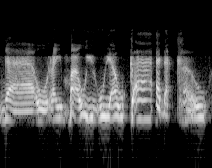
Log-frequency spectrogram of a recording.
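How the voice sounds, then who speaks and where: Older ilocano mom in a radio drama, caring and devout, swoopy emotional delivery, dull old recording. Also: female voice, sits low, very animated, drawn-out words, husky, exaggerated voice. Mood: concerned, fond. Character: caring, devout older mother comforting her grown daughter.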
